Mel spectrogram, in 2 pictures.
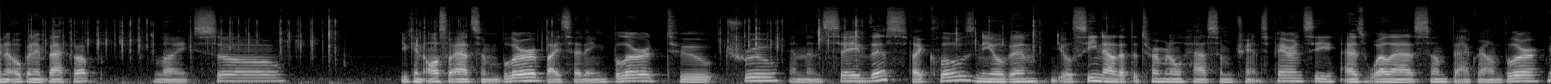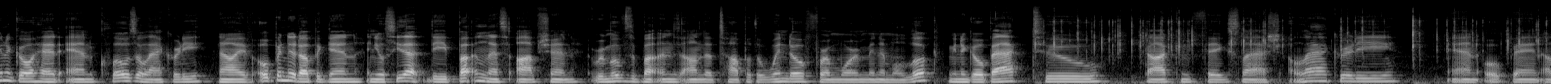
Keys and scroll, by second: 0.0-5.7 typing, 7.0-10.1 typing, 25.7-31.0 typing, 29.7 Return.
